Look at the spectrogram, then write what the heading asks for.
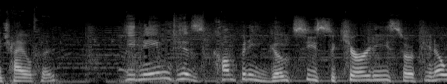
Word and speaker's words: Goatse: and they're getting the goatsy picture they're called goatsy security is that my pronouncing that correctly yeah that's right we're analyzing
